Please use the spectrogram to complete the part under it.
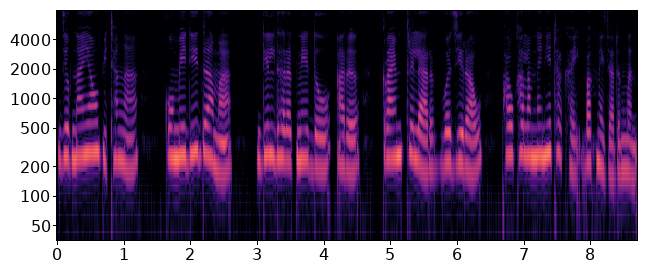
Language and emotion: Bodo, neutral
